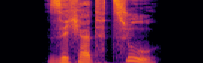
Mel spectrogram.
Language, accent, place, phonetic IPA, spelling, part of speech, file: German, Germany, Berlin, [ˌzɪçɐt ˈt͡suː], sichert zu, verb, De-sichert zu.ogg
- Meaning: inflection of zusichern: 1. third-person singular present 2. second-person plural present 3. plural imperative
